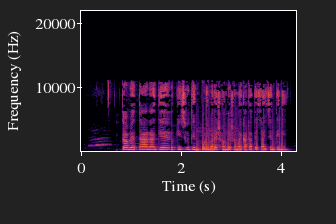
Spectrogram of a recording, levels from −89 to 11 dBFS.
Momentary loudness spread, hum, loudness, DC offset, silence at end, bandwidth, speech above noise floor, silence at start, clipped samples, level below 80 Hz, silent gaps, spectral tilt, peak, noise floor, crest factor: 5 LU; none; -25 LUFS; under 0.1%; 0.15 s; 11.5 kHz; 23 dB; 0.3 s; under 0.1%; -60 dBFS; none; -3 dB/octave; -4 dBFS; -48 dBFS; 20 dB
